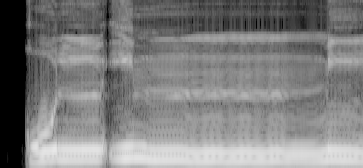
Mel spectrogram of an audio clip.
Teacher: Nun bersabdu wajibul ghunnah kat sini wajib kita dengung kemudian kadar dengung lebih kurang dalam dua harakat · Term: wajibul gunnah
